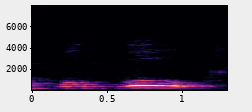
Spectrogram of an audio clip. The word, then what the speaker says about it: vovô: Percebam que quando vocês pronunciam a palavra vovô, o som não está abrindo, ele está fechando, né? Então, ó, vovô é um som fechado.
